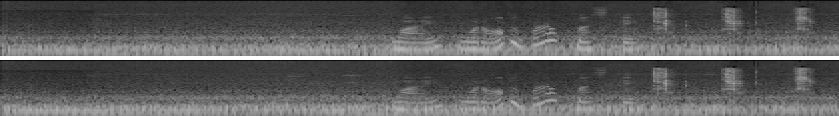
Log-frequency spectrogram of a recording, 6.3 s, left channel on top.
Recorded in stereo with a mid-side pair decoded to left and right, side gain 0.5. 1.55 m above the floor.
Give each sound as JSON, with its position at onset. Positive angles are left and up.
{"t": 2.9, "sound": "a woman speaking", "azimuth_deg": 25}
{"t": 4.9, "sound": "chewing", "azimuth_deg": -20}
